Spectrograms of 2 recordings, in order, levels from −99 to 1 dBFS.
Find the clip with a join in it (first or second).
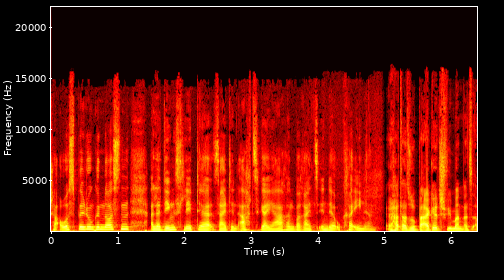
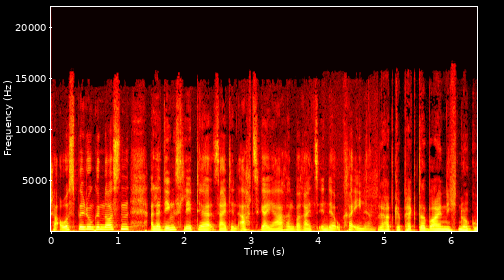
second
